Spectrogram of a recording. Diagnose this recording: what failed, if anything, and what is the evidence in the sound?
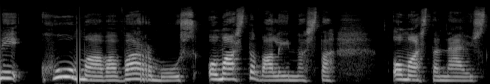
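A playback-side dropout on the wireless link, most likely a Bluetooth stall. At 0.77 s the speech cuts to silence for 30 ms, resuming at 0.80 s just before "varmuus omasta valinnasta". On the waveform it appears as an abrupt flat gap with hard edges; a spectrogram shows a clean vertical blank band across all frequencies. Delayed radio packets left the headphone buffer empty, so output halted until the retransmitted audio arrived.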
